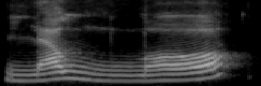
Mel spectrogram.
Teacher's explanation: when we join with a fatha or a damma, Allah's name is heavy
